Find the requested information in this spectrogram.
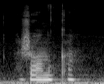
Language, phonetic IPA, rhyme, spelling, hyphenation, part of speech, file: Belarusian, [ˈʐonka], -onka, жонка, жон‧ка, noun, Be-жонка.ogg
- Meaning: wife (a married woman in relation to her husband)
